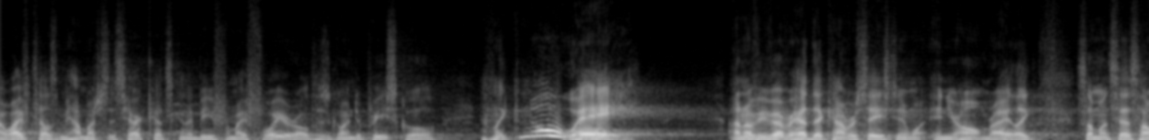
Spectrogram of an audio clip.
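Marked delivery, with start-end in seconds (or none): 3.9-4.8 scoffing no way; mock incredulous; flat refusal. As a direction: brush off the price, loud. Dad refusing haircut price.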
